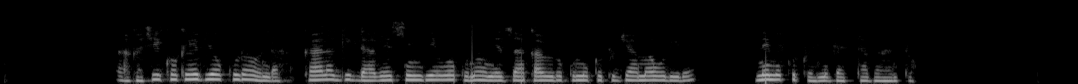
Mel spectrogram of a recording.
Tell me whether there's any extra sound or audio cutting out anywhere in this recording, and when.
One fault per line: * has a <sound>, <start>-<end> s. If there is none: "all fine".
all fine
